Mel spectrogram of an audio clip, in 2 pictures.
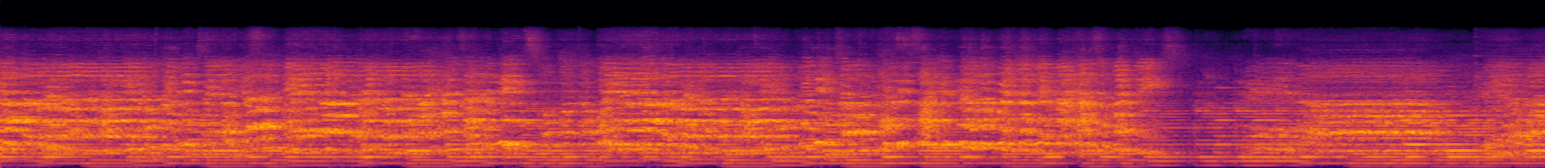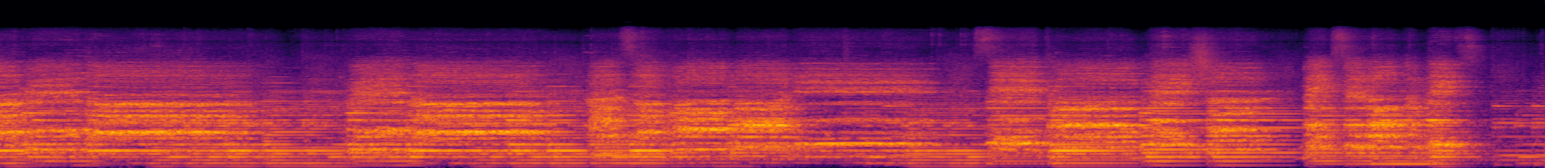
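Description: Girls' choir singing in parts with keyboard accompaniment under held low notes, with a short break in the phrasing about twelve seconds in.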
